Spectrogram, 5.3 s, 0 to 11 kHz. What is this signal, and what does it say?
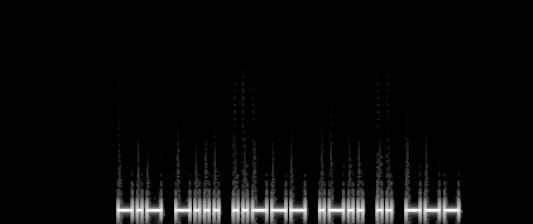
Morse code, heard as a keyed tone, about 25 wpm, 700 Hz. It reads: KB2LIO
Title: USA Call Signs - 3x Character Spacing - 25wpm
